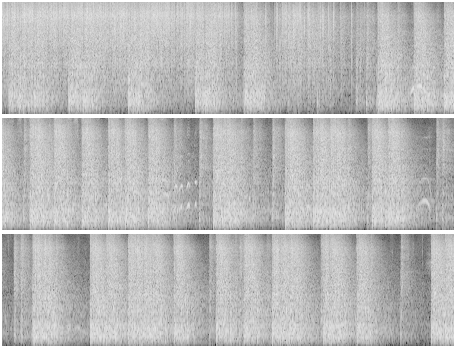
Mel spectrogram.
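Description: Fireworks burst with loud, rapid bangs and crackles.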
